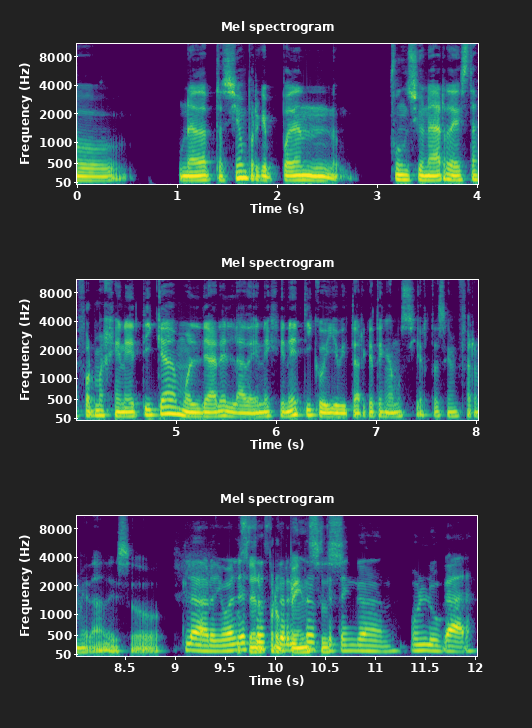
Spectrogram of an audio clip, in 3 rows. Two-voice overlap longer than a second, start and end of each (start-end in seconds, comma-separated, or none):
9.6-10.8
